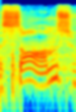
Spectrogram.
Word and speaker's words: Psalms: Let's open up our Bibles to the Psalms with a silent P at the beginning.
